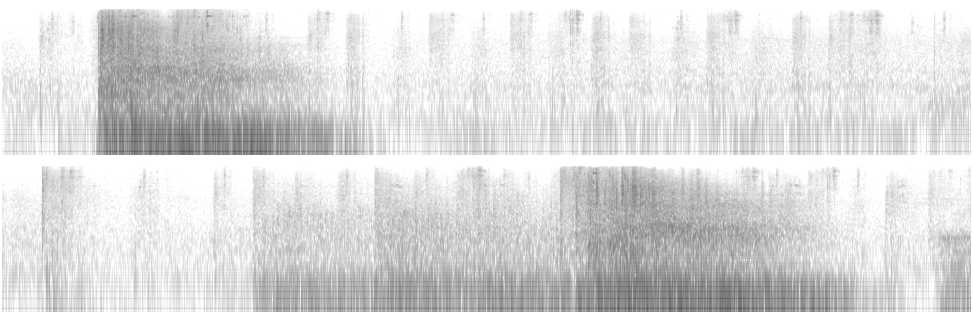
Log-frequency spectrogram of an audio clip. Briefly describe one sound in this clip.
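Wind gusts and roars loudly, then dies down.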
